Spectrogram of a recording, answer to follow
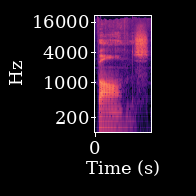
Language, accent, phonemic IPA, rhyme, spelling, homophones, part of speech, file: English, UK, /bɑː(ɹ)nz/, -ɑː(ɹ)nz, Barnes, barns, proper noun, En-uk-Barnes.ogg
- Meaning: 1. A surname 2. A surname.: An English toponymic surname transferred from the common noun for someone who owned, lived in, or worked in a barn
